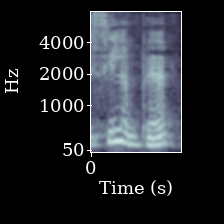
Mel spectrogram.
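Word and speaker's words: Sillanpää: bitte ist Franz Emil sillampe stellt sich heraus es ist der einzige finnische Literaturnobelpreisträger so spricht man seinen Namen wirklich aus montag den 23 mai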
